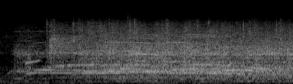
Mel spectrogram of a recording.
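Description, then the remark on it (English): A large crowd in a chamber bursts into sustained applause and cheering for Hakeem Jeffries during a vote count, swelling quickly after a brief quieter start into a dense, steady roar of clapping and shouts that stays loud throughout. “They're cheering for Hakeem Jeffries.”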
